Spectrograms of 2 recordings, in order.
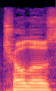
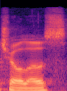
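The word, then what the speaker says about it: Xolos: the was it the the cholos actually have done it the last way they have a team called the cholos really they have a team show us yes it's spelled x0l oh s the Tijuana cholos that's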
